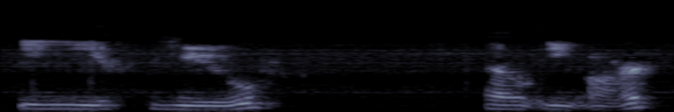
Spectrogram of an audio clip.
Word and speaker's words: Euler: named uh Leonard Euler that's spelled e u l e r pronounce Euler and he lived in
